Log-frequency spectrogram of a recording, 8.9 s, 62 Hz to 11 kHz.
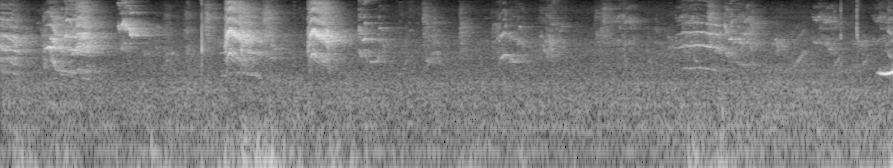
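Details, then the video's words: Pet rose-ringed parakeet from India giving sharp, loud screech bursts at the start, then quieter scattered chattering and soft calls, and a final rising whistled note. "Parrots Miya Mithuuu🍁2026 Funny Relaxing Sounds🎀"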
